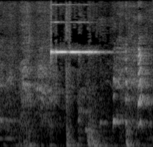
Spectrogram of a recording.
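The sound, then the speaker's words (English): A smoke alarm in a house, set off by cooking pancakes, lets out one shrill, high-pitched beep lasting under a second, cutting through laughter and excited voices. “Every time I cook pancakes, I set off the smoke alarm in our house.”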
